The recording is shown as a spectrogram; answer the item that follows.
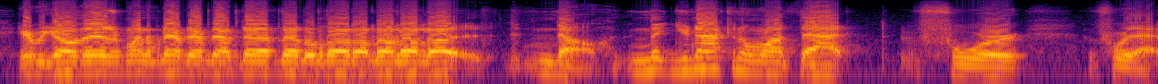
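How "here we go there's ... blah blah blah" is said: loud, fast, one-note monotone auctioneer rattle. Imitating an auctioneer narrating a film: imitating a fast monotone auctioneer. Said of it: "an auctioneer who can rattle off a million words per second? All kind of monotone".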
